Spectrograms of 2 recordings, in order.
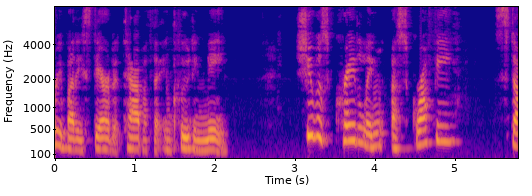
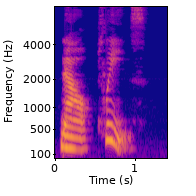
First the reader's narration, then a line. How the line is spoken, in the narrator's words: said Mrs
